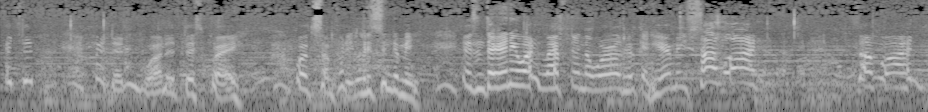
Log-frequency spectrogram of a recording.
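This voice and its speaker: A man's voice: extremely high pitch, sing-song, moderate pace, vocal fry, full character voice. An actor playing a desperate man who believes he is the last person alive, pleading and breaking down. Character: desperate grown man alone in a ruined city. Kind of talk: radio drama acting.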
